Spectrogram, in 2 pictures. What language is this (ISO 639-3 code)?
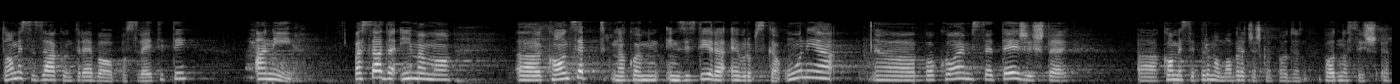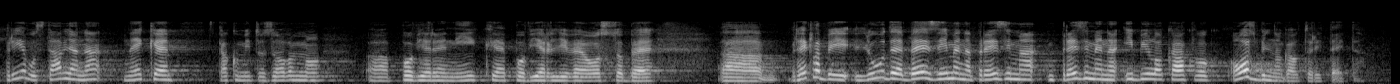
hrv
